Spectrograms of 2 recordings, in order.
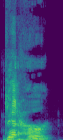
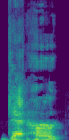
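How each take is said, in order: First: Said in the usual way. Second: "Get" hit hard and loud, pitch higher; louder repeat. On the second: Shown as a demonstration. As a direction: shout the second "Get hurt" at them.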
